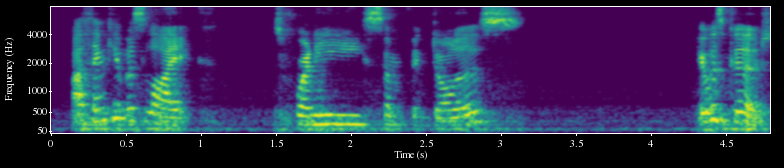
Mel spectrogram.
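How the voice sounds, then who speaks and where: A woman talks with a British accent. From Britain. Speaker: vtuber streamer. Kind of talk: casual livestream chat. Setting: home livestream from laptop. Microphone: laptop microphone, unsure of volume.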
